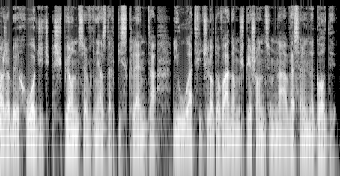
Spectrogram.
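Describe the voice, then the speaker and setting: A man reads a novel aloud in a measured, literary manner. His low voice moves through wide, lively intonation. The recording is dry and close. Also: no room sound. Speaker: audiobook narrator. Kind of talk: scripted audiobook narration.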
